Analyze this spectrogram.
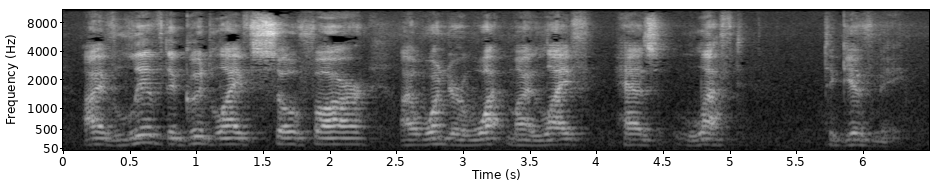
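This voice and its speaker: Over noticeable background noise, the speech runs at a very slow pace with fairly even intonation. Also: man, fairly high pitch for a man. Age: 50s. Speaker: leadership coach. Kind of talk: tutorial. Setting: office.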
